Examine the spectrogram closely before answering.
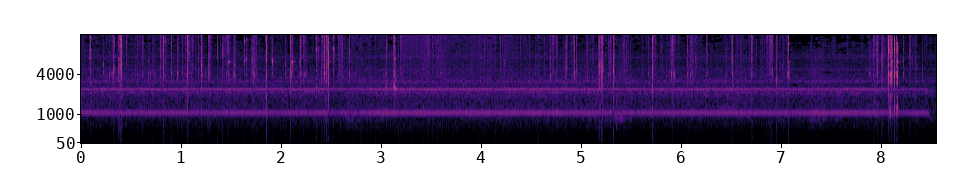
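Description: Small metallic clicks and taps as an Allen key works 8 mm steel bolts into their holes in an aluminium transmission adapter plate. The bolts are so tight a fit that they have to be turned in, though the holes are not threaded. Under the clicks runs a steady high-pitched tone that cuts off near the end.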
